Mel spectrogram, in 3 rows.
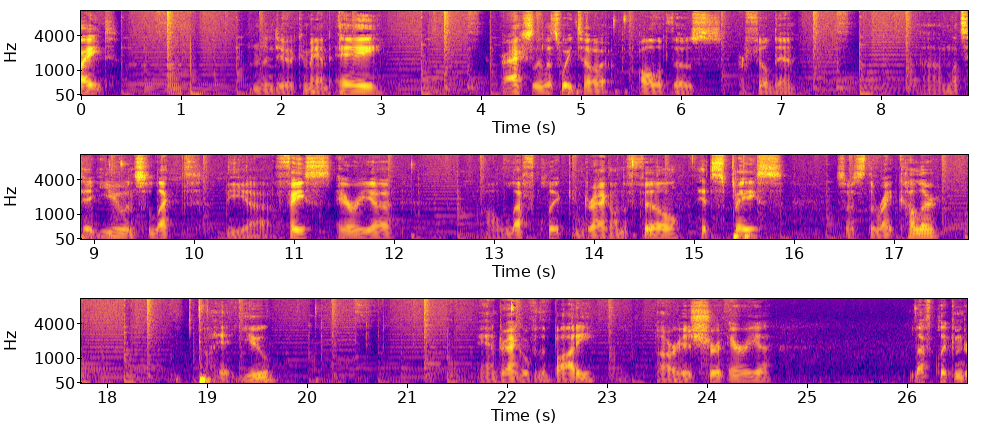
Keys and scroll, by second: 2.4 super+a, 4.9 t, 8.9 u, 15.4 space, 18.9 u.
